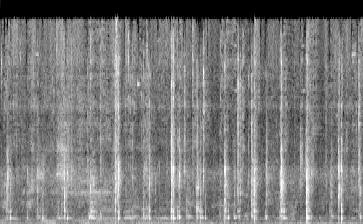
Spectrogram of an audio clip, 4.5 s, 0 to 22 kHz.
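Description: Hooves of King's Guard horses from the Blues and Royals, one 18.2 hands tall, clip-clop steadily on a hard surface as they walk past, with a crowd chattering underneath.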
